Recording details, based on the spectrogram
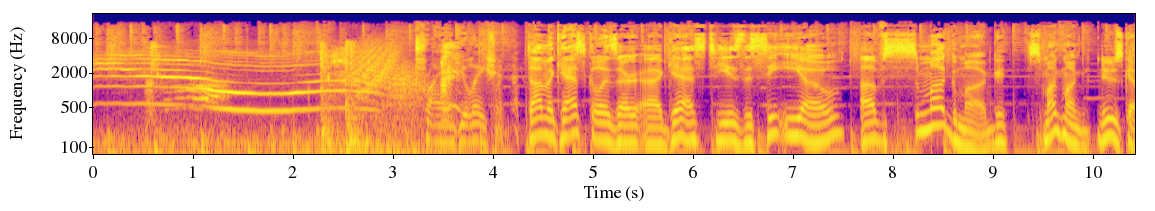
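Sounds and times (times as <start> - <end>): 
cat meowing: 0.0 - 3.0
speech: 3.6 - 10.4.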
